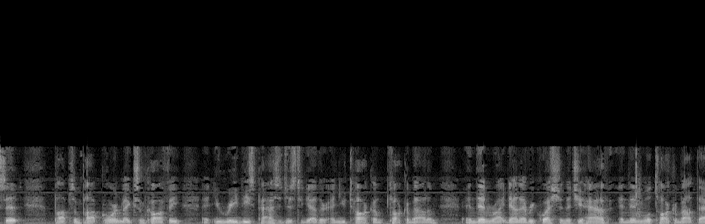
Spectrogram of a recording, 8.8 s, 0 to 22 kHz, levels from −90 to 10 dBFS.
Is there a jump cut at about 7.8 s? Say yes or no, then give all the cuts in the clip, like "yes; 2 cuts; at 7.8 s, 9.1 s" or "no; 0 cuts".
no; 0 cuts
